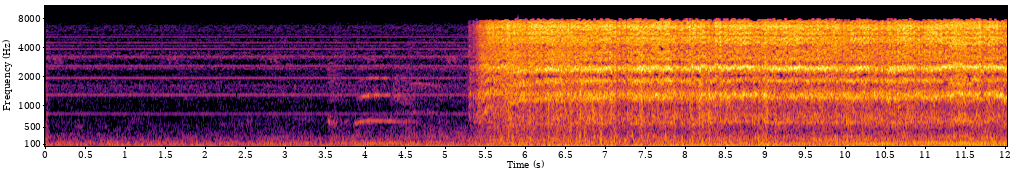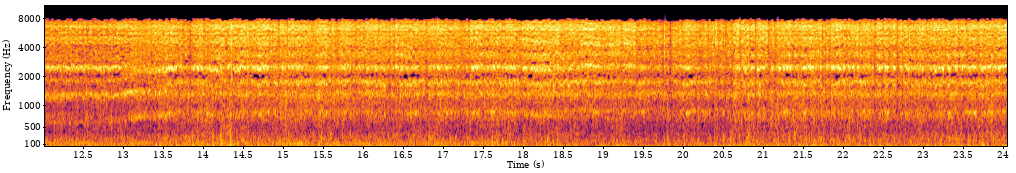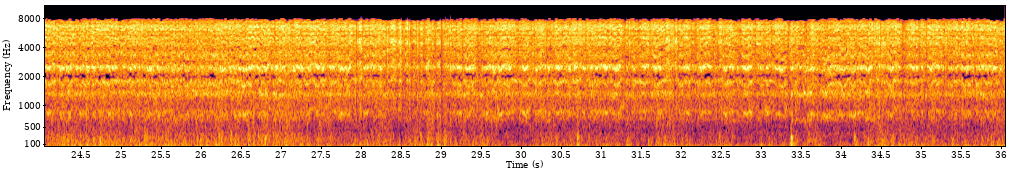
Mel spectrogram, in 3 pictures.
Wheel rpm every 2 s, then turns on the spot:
0, 0, 30, 150, 160, 160, 180, 230, 230, 230, 230, 230, 230, 230, 240, 230, 230, 220.
none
